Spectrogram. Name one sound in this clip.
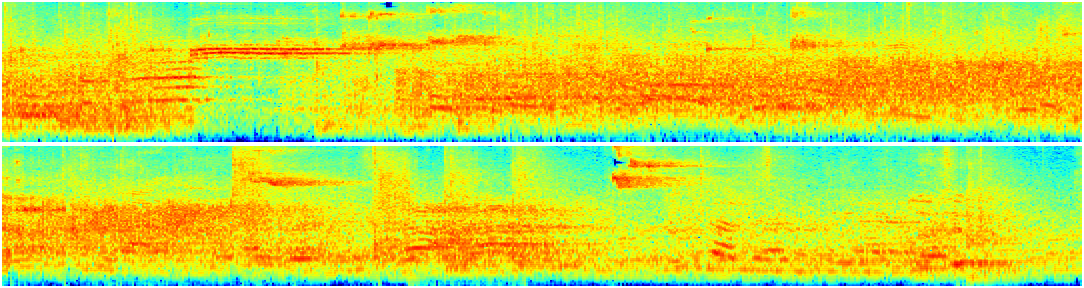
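A crowd cheers and shouts loudly in an echoing gym.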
